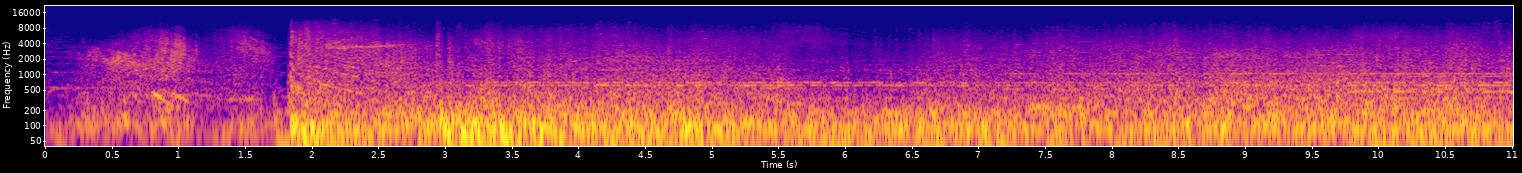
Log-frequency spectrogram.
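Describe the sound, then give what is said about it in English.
Explosion of a spaceship destroyed by a laser blast fired from another ship at a planet: a sudden loud burst gives way to a dense, sustained roaring rumble lasting many seconds, preceded by a softer whooshing sweep. “Moff Gideon's ship fires a laser blast at the planet, destroying the Razor Crest.”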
